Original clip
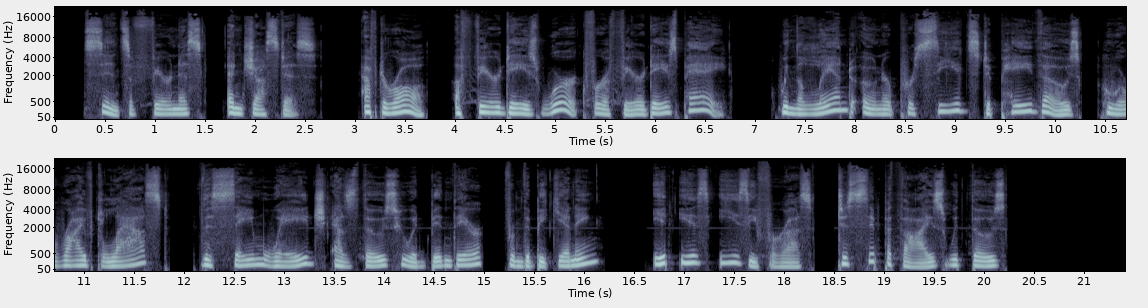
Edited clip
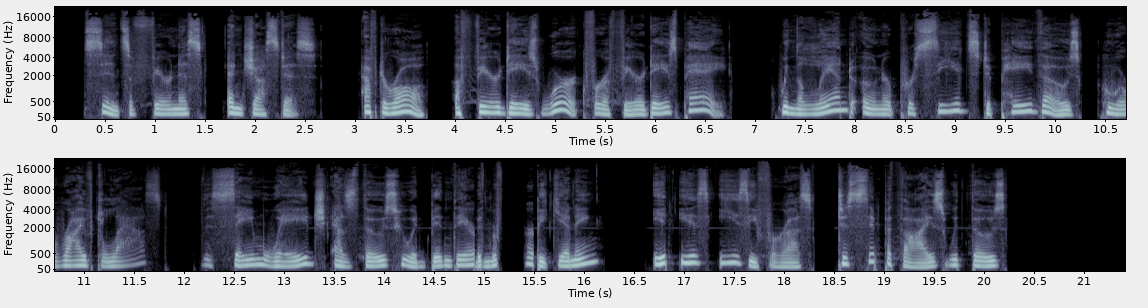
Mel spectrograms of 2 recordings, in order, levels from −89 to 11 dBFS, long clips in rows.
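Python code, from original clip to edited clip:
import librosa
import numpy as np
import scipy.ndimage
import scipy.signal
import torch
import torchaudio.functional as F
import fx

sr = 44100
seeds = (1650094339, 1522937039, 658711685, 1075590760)

y = fx.edit(x, sr, fx.fade_down_up(start_s=11.16, length_s=1.37, db=-15.5, fade_s=0.31),
    fx.reverse_span(start_s=14.9, length_s=0.59), tone=tone)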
